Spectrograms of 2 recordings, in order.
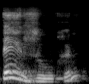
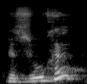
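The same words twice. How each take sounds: First: The stress is on the first syllable. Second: The stress is on the second syllable. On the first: The speaker calls it wrong. "not besuchen" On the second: The speaker calls it right. "stress is on the verb itself and not on the prefix"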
